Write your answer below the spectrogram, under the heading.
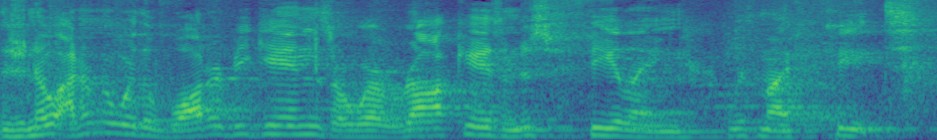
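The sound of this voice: Clear background noise sits under a man's voice. His pitch is fairly high and his pace is moderate. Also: ordinary pitch variation.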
